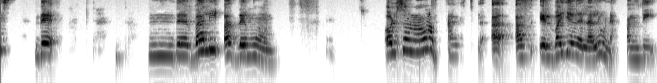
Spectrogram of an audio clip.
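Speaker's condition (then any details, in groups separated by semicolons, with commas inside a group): Cerebral palsy; limits current activity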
